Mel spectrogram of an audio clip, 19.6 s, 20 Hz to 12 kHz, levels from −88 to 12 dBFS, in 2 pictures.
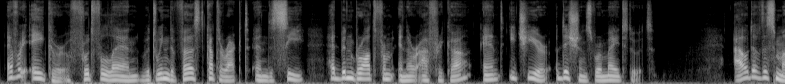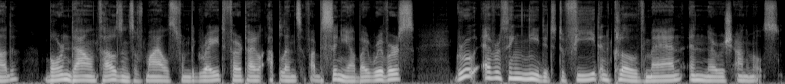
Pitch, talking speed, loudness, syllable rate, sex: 140 Hz, 170 wpm, -20 LUFS, 5.2 syllables/s, male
